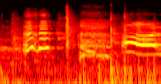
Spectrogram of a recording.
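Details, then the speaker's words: Adult presenter sneezing during a live studio broadcast: voiced catching breath, then a sharp explosive burst of air, a single sneeze in a quiet room. "I've got loads of people now going what was that noise I'm so sorry I'll try not to sneeze again"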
